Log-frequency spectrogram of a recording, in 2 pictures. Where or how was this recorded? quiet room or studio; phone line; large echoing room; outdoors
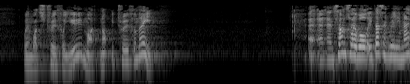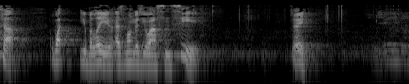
large echoing room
